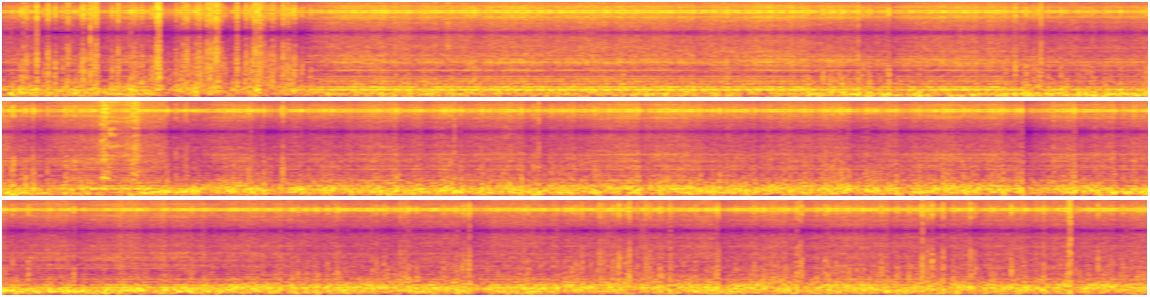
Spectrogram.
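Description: Motorboat engine running steadily at speed across choppy water, with wind buffeting the microphone. The engine's even hum gives way to a rougher rushing noise about ten seconds in.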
